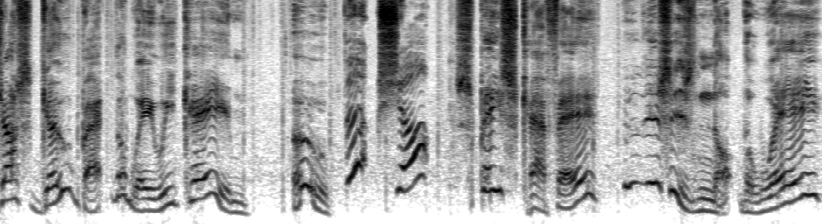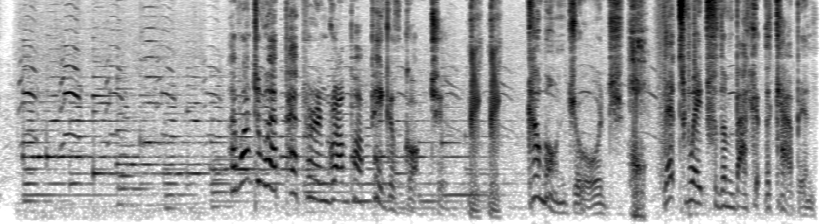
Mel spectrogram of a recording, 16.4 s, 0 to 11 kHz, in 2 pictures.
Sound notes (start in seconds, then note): 8.3 gulls squawking; 14.5 George snorts; 14.5 snorts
